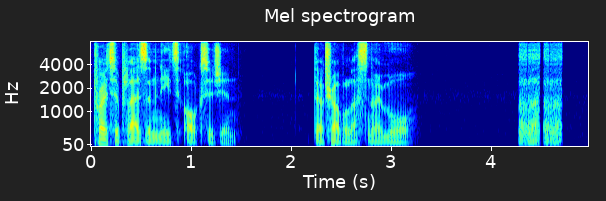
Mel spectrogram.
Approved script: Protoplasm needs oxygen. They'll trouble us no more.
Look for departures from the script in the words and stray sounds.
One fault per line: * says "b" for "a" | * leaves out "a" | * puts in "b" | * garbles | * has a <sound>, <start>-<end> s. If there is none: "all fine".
* has a laugh, 4.3-4.7 s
